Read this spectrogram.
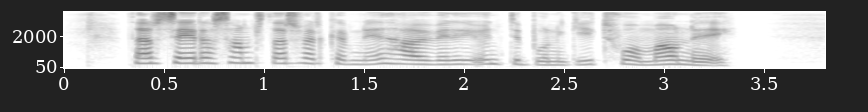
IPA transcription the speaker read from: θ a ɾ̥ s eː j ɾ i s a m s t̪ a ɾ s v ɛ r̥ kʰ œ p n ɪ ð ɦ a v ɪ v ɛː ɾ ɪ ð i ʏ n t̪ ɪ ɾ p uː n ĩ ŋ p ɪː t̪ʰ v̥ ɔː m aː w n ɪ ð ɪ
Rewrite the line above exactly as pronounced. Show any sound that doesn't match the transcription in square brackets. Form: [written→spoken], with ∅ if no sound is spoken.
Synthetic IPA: θ a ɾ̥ s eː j ɾ [i→a] s a m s t̪ a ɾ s v ɛ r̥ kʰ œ p n ɪ ð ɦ a v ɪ v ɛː ɾ ɪ ð i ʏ n t̪ ɪ ɾ p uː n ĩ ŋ [p→c] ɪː t̪ʰ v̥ ɔː m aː w n ɪ ð ɪ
